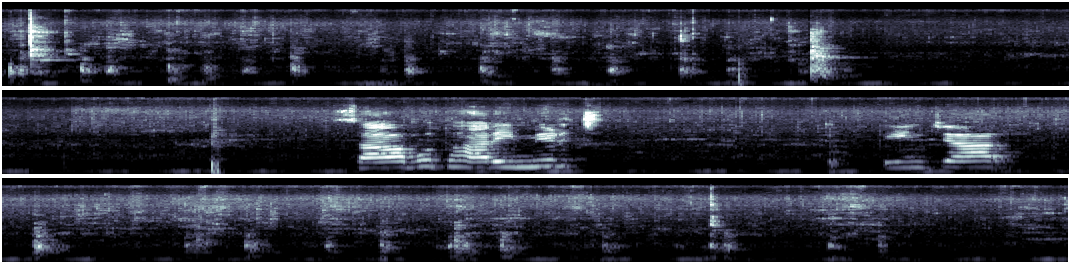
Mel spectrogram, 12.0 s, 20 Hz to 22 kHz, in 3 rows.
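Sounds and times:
spoon scraping a metal pot: 0.0s - 3.2s, 8.1s - 12.0s.

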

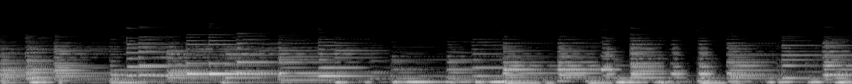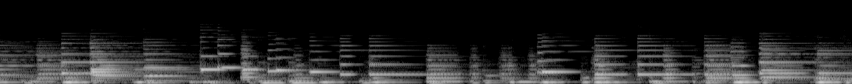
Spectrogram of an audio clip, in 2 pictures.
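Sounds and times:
double bass plucking low notes: 0.0s - 17.0s
grand piano playing melody: 0.0s - 17.0s.

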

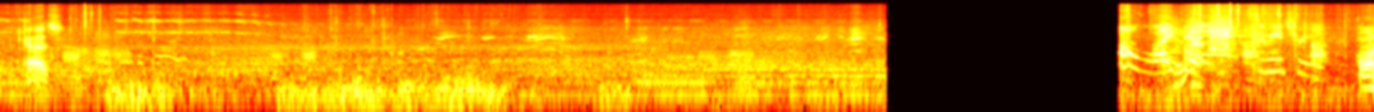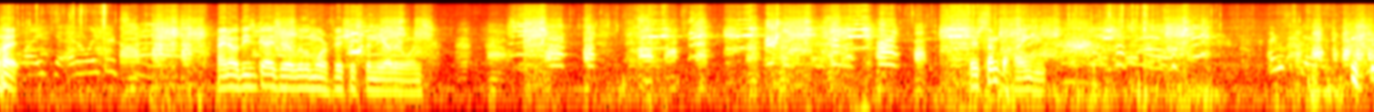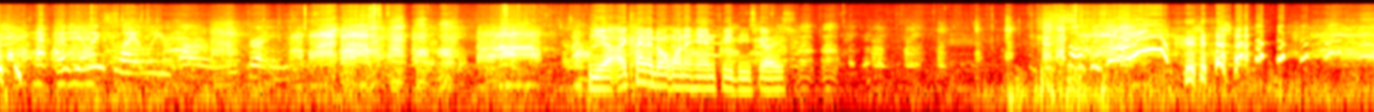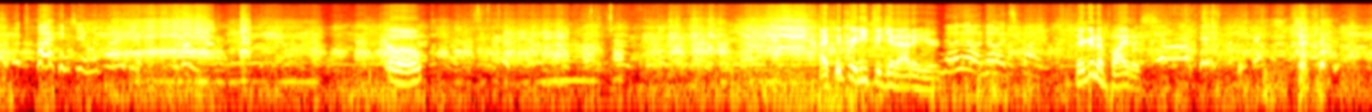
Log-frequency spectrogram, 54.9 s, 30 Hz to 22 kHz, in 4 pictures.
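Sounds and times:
geese honking: 0.0s - 8.8s, 11.2s - 54.9s.

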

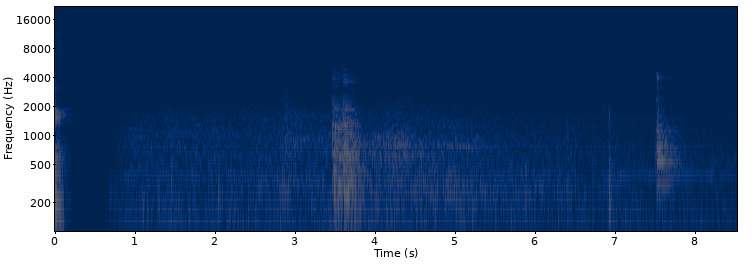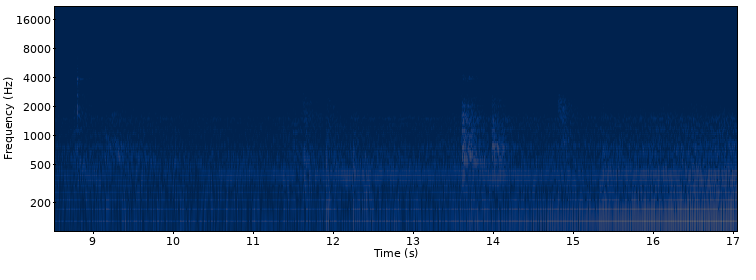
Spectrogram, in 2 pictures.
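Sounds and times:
faint steady hum: 0.7s - 17.0s
metal equipment clunking on concrete: 3.4s - 3.9s.

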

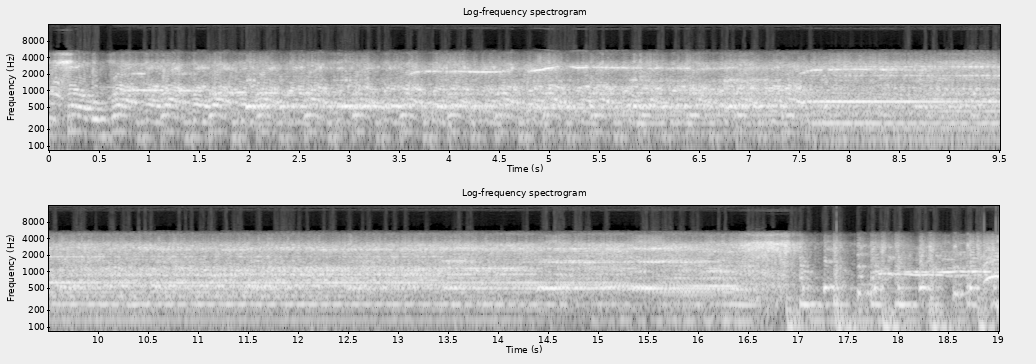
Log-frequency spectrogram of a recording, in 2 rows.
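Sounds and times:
electronic dance music synth drone: 0.0s - 19.0s
percussion: 16.0s - 19.0s.

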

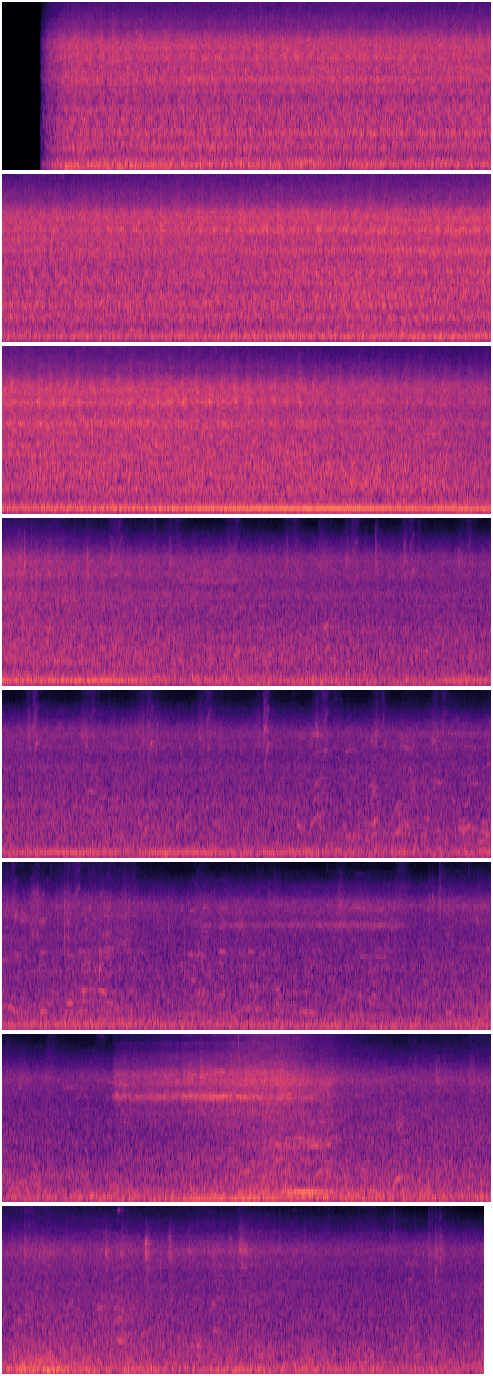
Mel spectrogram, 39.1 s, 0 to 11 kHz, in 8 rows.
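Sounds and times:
diesel truck engine idling: 0.4s - 31.0s
street noise: 0.4s - 39.0s.

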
